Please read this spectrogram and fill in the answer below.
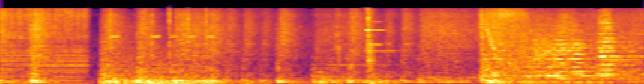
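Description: Dramatic cartoon background score with heavy drums, swelling louder near the end.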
